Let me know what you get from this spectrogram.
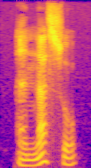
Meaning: assault
- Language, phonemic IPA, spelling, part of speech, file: French, /a.so/, assaut, noun, Fr-assaut.ogg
